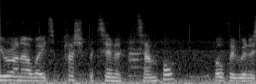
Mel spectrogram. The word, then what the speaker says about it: Pashupatinath: after visiting this holy Pashupatinath. That's not how you say it. Pashupatinath.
